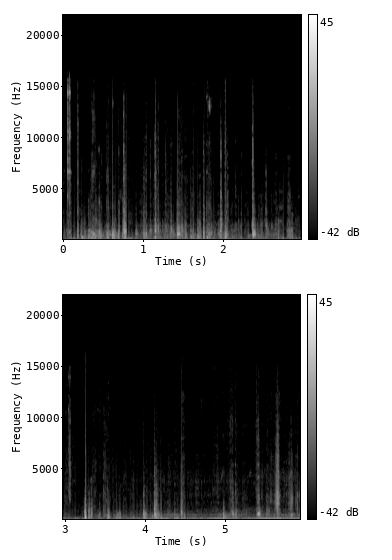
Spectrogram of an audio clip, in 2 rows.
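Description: Irregular clicks and knocks of plastic trim parts and fixings being handled and refitted with a hand tool inside a Porsche 981 Boxster's side air intake.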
